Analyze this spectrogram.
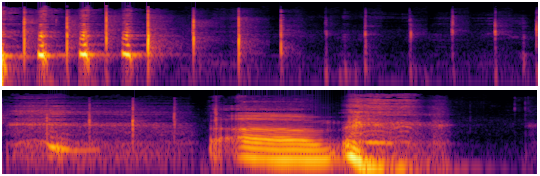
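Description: A quick run of sharp hand claps, fast and loud at first, then slowing and thinning out, followed by wordless vocal sounds like a drawn-out cheer and sigh.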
